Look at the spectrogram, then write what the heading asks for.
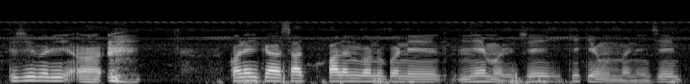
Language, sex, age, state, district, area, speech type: Nepali, male, 30-45, West Bengal, Kalimpong, rural, spontaneous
